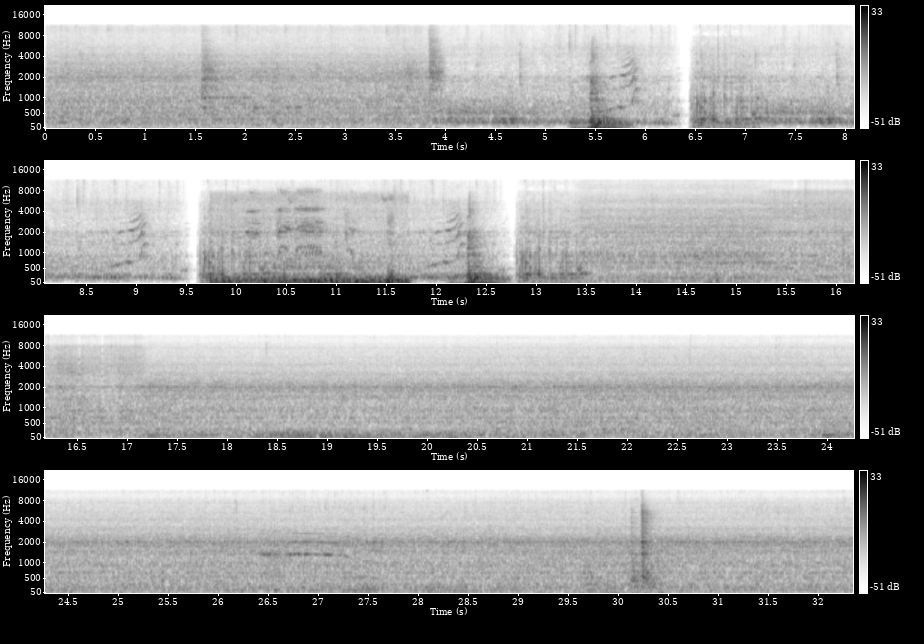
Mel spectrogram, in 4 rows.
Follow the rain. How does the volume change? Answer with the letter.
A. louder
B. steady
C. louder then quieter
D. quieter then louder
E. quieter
B.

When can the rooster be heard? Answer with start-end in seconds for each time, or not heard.
9.7-11.8, 26.3-28.3.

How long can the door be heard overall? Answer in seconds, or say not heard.
2 s.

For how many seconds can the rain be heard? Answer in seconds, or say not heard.
32 s.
